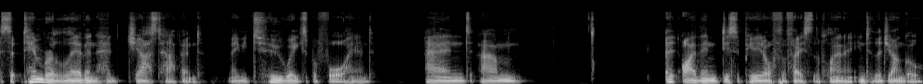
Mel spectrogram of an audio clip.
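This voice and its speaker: A man with an Australian accent speaks at a moderate pace with a very deep, low pitch and a dark, mellow tone. His intonation is lively, his pauses long and frequent, and the sound dry and close with no echo. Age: 40s. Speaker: customer experience industry guest. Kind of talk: casual interview chat.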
